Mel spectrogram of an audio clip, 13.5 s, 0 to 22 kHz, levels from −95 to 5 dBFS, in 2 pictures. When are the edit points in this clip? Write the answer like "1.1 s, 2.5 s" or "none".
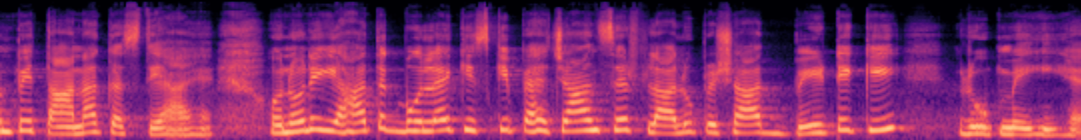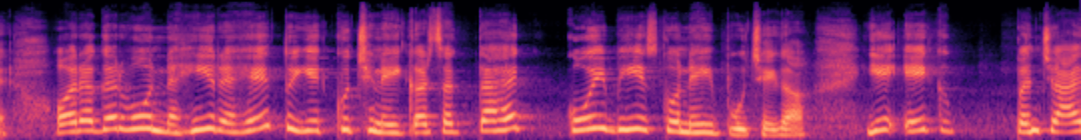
none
